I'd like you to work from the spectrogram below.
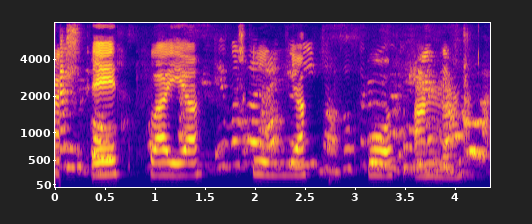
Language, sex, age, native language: Icelandic, male, 10, Icelandic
